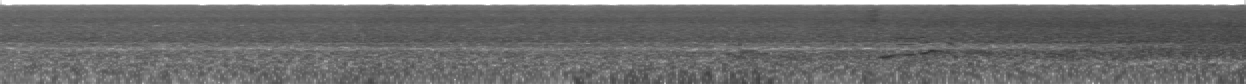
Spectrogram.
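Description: A mountain stream rushes steadily over rocks.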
